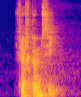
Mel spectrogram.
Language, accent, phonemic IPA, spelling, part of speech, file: French, France, /fɛʁ kɔm si/, faire comme si, verb, LL-Q150 (fra)-faire comme si.wav
- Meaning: to pretend, to do as if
